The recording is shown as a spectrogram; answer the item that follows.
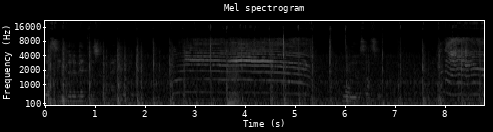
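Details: Begging for food, a male Ragamuffin kitten born 9 March 2022 gives one long, gently falling meow of nearly three seconds, then a rising cry at the end, with scattered clicks and thumps around it.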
